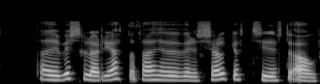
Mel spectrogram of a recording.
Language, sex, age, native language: Icelandic, female, 30-39, Icelandic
